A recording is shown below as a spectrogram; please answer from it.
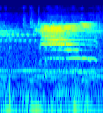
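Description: Cat meowing in the game Scary Teacher, one drawn-out plaintive meow in the middle over faint background game sounds, clear and fairly close.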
